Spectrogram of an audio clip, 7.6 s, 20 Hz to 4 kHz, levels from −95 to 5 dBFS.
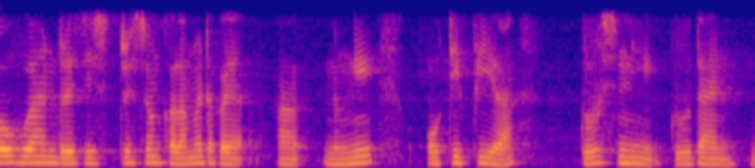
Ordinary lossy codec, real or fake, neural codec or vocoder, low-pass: none; real; none; 3.6 kHz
